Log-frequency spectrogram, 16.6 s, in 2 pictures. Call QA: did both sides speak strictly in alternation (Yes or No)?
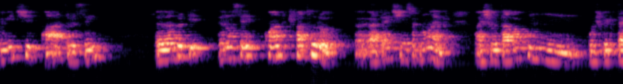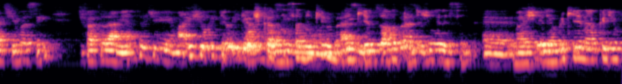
No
